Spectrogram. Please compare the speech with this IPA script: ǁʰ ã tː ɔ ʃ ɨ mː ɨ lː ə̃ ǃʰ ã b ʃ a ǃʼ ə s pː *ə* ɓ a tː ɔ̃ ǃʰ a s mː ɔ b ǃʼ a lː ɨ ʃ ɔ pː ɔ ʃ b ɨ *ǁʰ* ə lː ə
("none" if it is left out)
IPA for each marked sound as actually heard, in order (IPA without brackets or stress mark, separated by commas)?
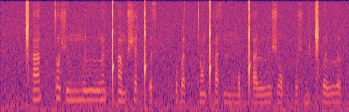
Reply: ə, ǁʰ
